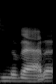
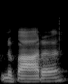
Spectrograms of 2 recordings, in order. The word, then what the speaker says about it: Nevada: I don't call out that Nevada is Nevada and not Nevada, then somebody somebody else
